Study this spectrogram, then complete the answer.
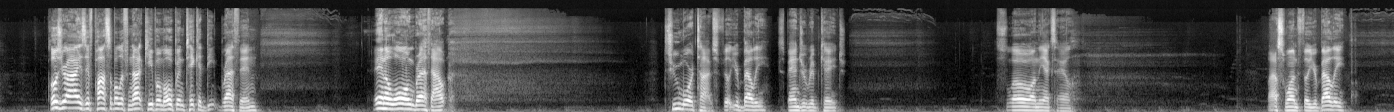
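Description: A man speaks calmly and earnestly into a nearby microphone, with long pauses.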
